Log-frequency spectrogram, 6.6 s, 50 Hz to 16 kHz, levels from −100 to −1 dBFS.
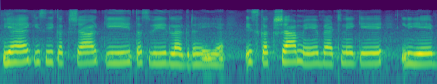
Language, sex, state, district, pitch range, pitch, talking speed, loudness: Hindi, female, Chandigarh, Chandigarh, 210-235 Hz, 220 Hz, 130 wpm, -17 LUFS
